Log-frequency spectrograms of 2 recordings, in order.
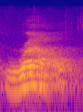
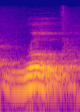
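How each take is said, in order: First: The vowel rhymes with 'cow'. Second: The vowel rhymes with 'go'. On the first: It is named for fighting. The speaker calls it right. "It's Row, because it's named for fighting" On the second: It marks you as an out-of-towner. The speaker calls it wrong. "do not pronounce that"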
